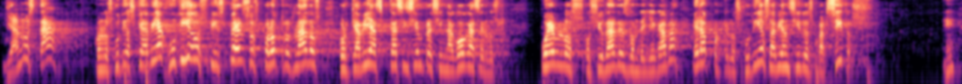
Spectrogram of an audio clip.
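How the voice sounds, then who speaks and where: Animated and forceful, a man with a very high-pitched, bright voice leads a Bible study at normal speed. As the pastor, he keeps it chatty and checks on listeners with "¿no?" and "¿sí?", all in an echoey church meeting hall with faint noise.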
